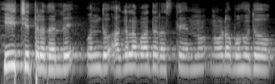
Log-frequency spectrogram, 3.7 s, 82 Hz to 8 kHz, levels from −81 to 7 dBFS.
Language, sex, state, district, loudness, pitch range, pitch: Kannada, male, Karnataka, Bangalore, -14 LUFS, 195-205 Hz, 195 Hz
